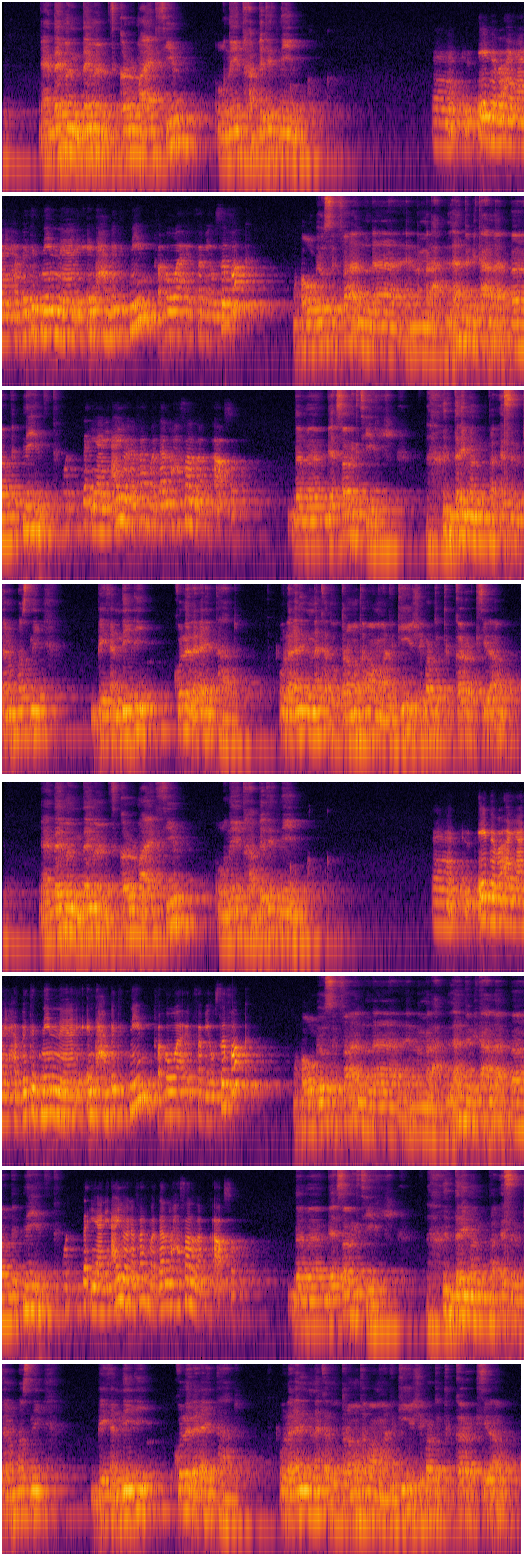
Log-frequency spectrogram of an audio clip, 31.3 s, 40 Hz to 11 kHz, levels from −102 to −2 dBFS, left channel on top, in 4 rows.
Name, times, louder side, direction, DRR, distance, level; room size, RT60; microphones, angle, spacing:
voice 1, 0.5-2.8 3.2-4.5 12.3-16.3 19.9-21.7 22.0-24.3 24.8-25.7 26.1-27.0 27.6-31.0, right 1 dB, 65° left, -2 dB, 1.0 m, -28 dB
voice 2, 6.4-11.4 16.6-19.2, right 2 dB, 50° right, 4 dB, 0.5 m, -27 dB
4.7 x 2.5 x 3.2 m, 1.4 s
head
